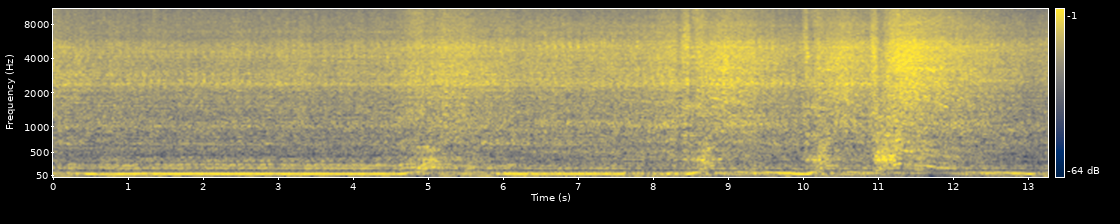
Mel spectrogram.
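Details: 1985 Monte Carlo SS with a cammed 6.0 L LS, first start on all 8 cylinders after freeing stuck injectors: deep, even V8 rumble idling smoothly and picking up cleanly on each blip; normal idle and revving, with a slight stumble remaining at light throttle.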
